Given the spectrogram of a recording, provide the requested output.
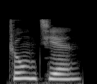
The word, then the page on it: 中间: zhong jian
